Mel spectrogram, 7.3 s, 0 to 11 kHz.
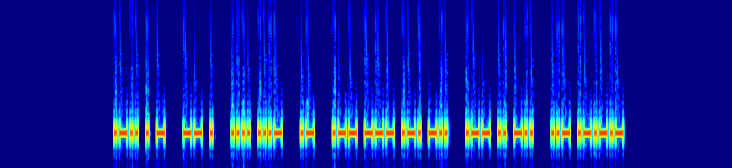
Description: Morse code, heard as a keyed tone, about 41 wpm, 700 Hz. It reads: LET ME HV A WORD WID U.
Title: Sentences from Top 300 Words and Abbreviations 45wpm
